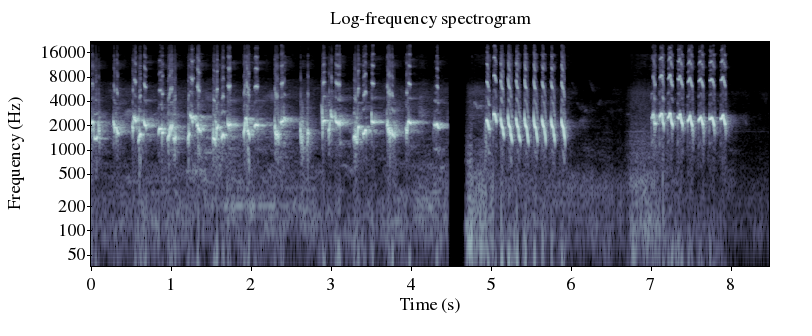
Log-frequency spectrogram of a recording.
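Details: Rapid 'ropel' song of a sooty-headed bulbul, used as a lure to set other bulbuls singing. Bubbly whistled notes flow quickly and end in a held note. After a thud come two bursts of fast, evenly repeated trilled notes.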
